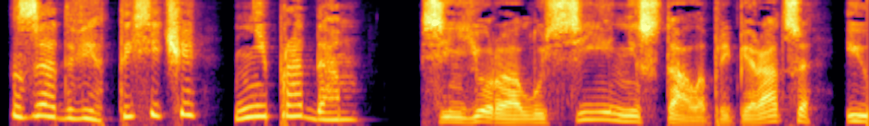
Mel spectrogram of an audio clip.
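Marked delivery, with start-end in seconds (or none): 0.1-2.4 put-on slow, high, firm young woman; firm refusal. A narrator's reading. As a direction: refuse firmly and slowly. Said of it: "внезапно обретя твёрдость".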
